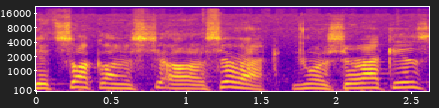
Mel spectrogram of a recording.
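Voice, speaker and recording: With an American accent, a man speaks in a high voice at a fairly quick pace, using ordinary pitch variation. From Michigan. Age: 60s. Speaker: hiker and vlogger. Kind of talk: casual chat. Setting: outdoors. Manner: animated.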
